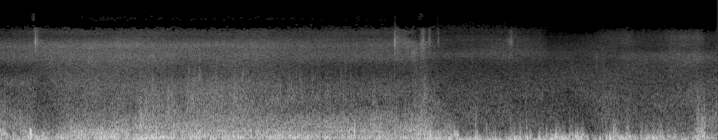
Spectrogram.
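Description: Wind buffeting the microphone over ocean surf on a beach: a loud, rough, uneven rushing, heaviest in the low end.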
